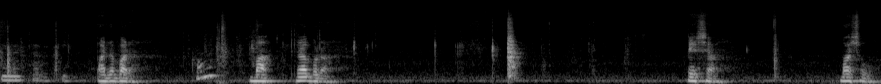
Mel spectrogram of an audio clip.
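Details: 61-year-old patient with nonfluent primary progressive aphasia, in speech therapy about two years (since July 2016); motor-predominant aphasia, apraxia, phonemic paraphasias and marked inhibition deficits; rapid picture naming. Nonfluent primary progressive aphasia.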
